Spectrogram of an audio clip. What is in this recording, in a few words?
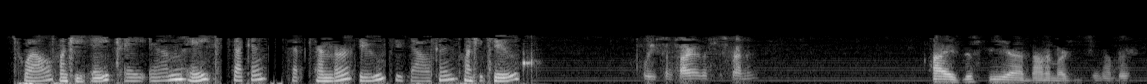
noise complaint call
